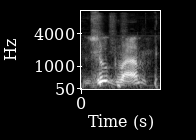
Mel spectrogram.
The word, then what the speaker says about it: zeugma: Zugma. – Zugma. – Prepare yourself. Sharpen your pencil. – All right. – Sharpen your ears. The word of the day is Z-E-U-G-M-A. Zugma, it is pronounced. Z-E-U-G-M-A.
